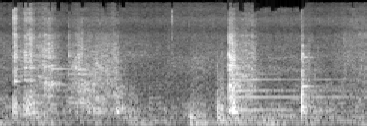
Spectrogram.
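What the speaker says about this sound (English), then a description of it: "I add the shrimp and stir it" Shrimp being stirred into tomato fried rice in a hot pan, with a soft ongoing sizzle and a few sharp scrapes and clinks of utensil on metal.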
